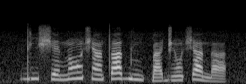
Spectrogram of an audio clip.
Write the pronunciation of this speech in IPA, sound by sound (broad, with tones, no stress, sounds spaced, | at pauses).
d i˦ ʃ ɛ˧ n ɔ̃˦ ʃ ã˧ t a˦ d ĩ˦˨ k͡p a˨˦ d͡ʒ ɔ̃˦ ʃ a˦˨ n a˨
